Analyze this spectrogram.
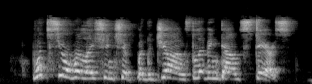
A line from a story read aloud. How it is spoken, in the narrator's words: the girl yelled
